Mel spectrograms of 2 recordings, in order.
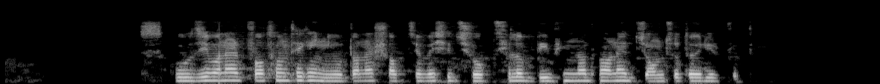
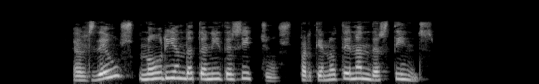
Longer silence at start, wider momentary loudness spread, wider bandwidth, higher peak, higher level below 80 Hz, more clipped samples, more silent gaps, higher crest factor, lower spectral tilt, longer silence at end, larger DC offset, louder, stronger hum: first, 1.4 s vs 0.75 s; second, 9 LU vs 12 LU; about the same, 8 kHz vs 8 kHz; about the same, -4 dBFS vs -2 dBFS; first, -56 dBFS vs -66 dBFS; neither; second, none vs 2.54-2.59 s, 2.93-3.00 s; about the same, 16 dB vs 18 dB; first, -6 dB/octave vs -3.5 dB/octave; first, 1.45 s vs 1.05 s; neither; about the same, -19 LUFS vs -19 LUFS; neither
